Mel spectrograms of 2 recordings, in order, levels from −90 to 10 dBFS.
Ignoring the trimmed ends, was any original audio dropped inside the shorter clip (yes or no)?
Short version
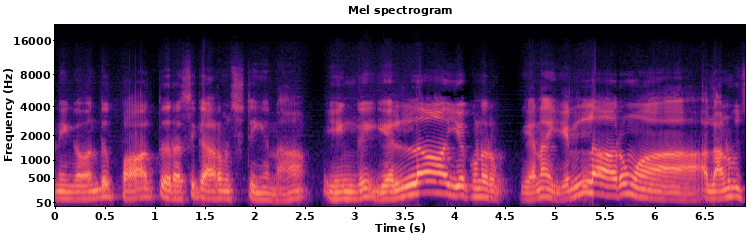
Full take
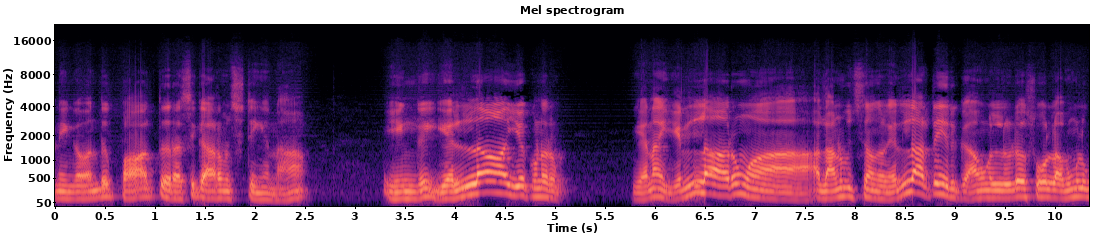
yes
